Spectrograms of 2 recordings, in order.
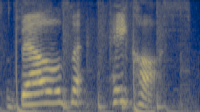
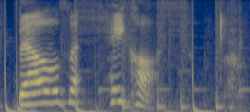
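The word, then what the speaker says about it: Baelz Hakos: My name is pronounced Bells Hakos. Bill's Heckus? Bells Hakos.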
